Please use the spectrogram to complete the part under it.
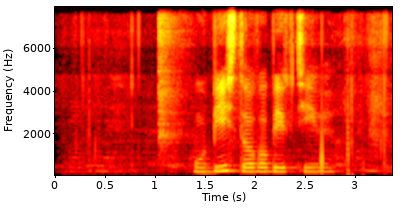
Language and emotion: Russian, neutral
